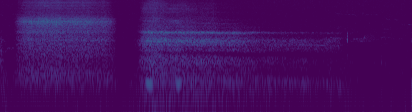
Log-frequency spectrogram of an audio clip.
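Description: A woman's slow, deep breathing, faint: one long breath of about a second and a half, then a longer breath of about three seconds that fades away.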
